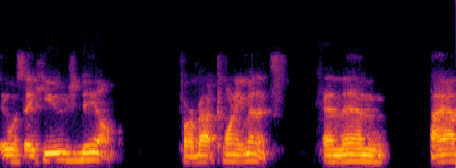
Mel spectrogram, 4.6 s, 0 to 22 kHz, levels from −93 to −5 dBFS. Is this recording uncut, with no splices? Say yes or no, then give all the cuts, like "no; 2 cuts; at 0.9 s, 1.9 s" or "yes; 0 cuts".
yes; 0 cuts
